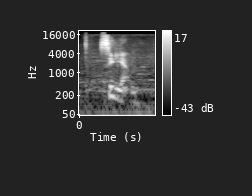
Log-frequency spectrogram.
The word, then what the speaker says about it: Cillian: Nej, det jag vet att eh, Cillian Murphy, eller Killian Murphy, hur uttalas det nu då? Cillian. Är det så? Mm.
